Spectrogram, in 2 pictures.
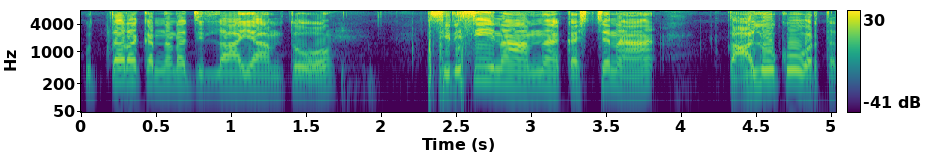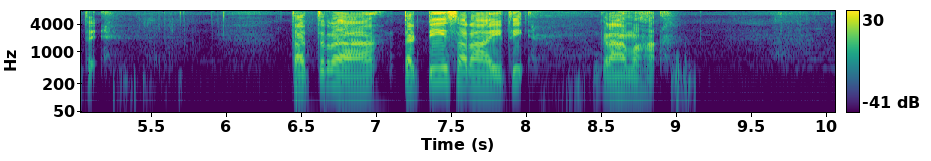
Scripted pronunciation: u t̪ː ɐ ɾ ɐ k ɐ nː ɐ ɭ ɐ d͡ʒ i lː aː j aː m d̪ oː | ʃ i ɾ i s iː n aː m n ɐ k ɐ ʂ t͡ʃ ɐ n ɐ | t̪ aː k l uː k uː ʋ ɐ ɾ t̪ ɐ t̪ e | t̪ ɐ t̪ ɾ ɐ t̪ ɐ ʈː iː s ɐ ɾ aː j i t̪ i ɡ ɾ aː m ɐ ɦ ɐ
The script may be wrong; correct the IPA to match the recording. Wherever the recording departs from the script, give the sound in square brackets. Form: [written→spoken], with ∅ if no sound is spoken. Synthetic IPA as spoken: u t̪ː ɐ ɾ ɐ k ɐ nː ɐ [ɭ→ɽ] ɐ d͡ʒ i lː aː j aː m [d̪→t̪] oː | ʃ i ɾ i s iː n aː m n ɐ k ɐ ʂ t͡ʃ ɐ n ɐ | t̪ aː [k→∅] l uː k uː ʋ ɐ ɾ t̪ ɐ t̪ e | t̪ ɐ t̪ ɾ ɐ t̪ ɐ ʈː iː s ɐ ɾ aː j i t̪ i ɡ ɾ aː m ɐ ɦ ɐ

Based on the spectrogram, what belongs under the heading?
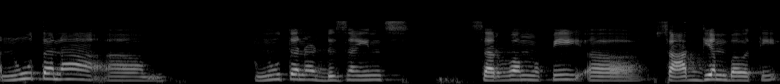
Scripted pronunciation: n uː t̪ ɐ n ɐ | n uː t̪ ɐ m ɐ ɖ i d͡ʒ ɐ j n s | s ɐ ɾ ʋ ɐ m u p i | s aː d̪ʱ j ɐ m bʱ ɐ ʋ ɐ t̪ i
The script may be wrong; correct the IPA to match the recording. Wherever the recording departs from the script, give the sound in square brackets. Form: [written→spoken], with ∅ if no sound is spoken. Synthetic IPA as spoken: n uː t̪ ɐ n ɐ | n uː t̪ ɐ [m→n] ɐ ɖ i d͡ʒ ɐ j n s | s ɐ ɾ ʋ ɐ m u p i | s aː d̪ʱ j ɐ m bʱ ɐ ʋ ɐ t̪ i

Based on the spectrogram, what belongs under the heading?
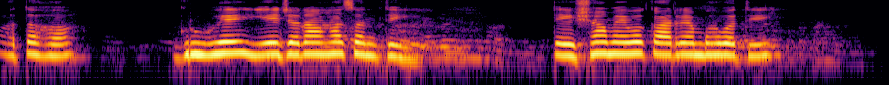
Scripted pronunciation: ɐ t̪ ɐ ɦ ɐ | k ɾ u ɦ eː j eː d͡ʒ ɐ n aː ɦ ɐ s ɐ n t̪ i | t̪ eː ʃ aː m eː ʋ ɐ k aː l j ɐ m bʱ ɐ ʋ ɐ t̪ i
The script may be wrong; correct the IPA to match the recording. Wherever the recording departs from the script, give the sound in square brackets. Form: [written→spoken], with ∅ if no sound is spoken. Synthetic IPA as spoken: ɐ t̪ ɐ ɦ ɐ | [k→ɡ] ɾ u ɦ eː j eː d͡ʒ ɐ n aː ɦ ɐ s ɐ n t̪ i | t̪ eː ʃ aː m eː ʋ ɐ k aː [l→ɾ] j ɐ m bʱ ɐ ʋ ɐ t̪ i

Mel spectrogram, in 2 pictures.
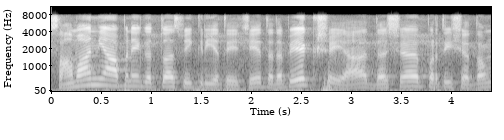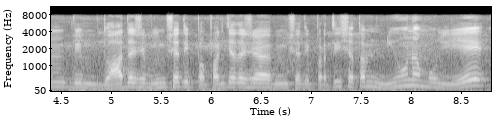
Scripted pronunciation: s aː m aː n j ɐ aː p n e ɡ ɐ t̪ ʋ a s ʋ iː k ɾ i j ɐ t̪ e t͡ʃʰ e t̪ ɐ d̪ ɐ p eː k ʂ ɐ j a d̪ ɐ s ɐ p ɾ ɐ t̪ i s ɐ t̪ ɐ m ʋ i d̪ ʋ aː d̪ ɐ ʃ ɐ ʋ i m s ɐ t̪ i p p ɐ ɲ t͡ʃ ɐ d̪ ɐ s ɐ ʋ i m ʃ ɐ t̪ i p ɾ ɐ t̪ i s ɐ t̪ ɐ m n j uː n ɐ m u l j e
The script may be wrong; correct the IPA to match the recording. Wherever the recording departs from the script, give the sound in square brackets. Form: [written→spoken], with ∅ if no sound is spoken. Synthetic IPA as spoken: s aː m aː n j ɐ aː p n e ɡ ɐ t̪ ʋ a s ʋ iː k ɾ i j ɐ t̪ e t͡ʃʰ e t̪ ɐ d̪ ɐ p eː k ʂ ɐ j a d̪ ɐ [s→ʃ] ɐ p ɾ ɐ t̪ i [s→ʃ] ɐ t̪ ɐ m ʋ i d̪ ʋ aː d̪ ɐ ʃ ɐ ʋ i m [s→ʃ] ɐ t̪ i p p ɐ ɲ t͡ʃ ɐ d̪ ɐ [s→ʃ] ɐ ʋ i m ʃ ɐ t̪ i p ɾ ɐ t̪ i [s→ʃ] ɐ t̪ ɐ m n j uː n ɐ m u l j e

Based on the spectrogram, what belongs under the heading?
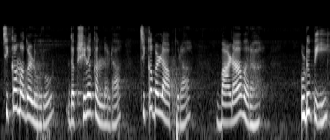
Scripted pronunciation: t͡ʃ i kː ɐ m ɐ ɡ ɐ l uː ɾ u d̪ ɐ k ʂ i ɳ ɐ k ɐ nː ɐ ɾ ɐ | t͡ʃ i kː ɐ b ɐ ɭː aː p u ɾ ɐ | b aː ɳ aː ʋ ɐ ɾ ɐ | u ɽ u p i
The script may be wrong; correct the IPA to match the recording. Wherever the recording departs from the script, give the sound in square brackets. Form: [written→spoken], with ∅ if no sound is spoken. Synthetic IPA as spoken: t͡ʃ i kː ɐ m ɐ ɡ ɐ [l→ɭ] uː ɾ u d̪ ɐ k ʂ i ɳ ɐ k ɐ nː ɐ [ɾ→ɽ] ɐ | t͡ʃ i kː ɐ b ɐ ɭː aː p u ɾ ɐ | b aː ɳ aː ʋ ɐ ɾ ɐ | u ɽ u p i

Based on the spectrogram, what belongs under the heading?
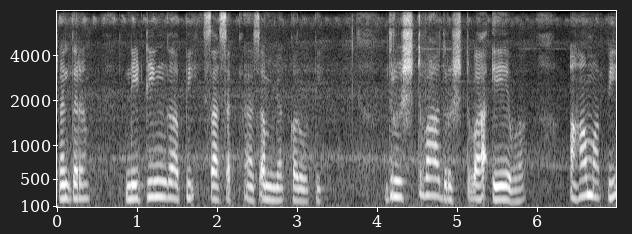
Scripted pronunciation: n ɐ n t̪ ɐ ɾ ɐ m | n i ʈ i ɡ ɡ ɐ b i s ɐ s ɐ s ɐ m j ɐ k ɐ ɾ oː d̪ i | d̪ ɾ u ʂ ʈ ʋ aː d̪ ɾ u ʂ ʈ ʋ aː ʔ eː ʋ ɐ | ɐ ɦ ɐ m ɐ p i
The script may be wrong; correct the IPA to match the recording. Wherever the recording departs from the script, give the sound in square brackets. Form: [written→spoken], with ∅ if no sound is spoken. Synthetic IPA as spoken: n ɐ n t̪ ɐ ɾ ɐ m | n i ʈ i [ɡ→ŋ] ɡ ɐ [b→p] i s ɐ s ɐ s ɐ m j ɐ k ɐ ɾ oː [d̪→t̪] i | d̪ ɾ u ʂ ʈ ʋ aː d̪ ɾ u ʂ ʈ ʋ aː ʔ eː ʋ ɐ | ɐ ɦ ɐ m ɐ p i

